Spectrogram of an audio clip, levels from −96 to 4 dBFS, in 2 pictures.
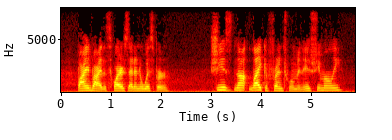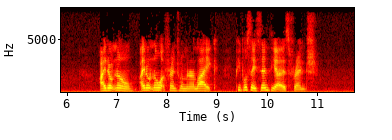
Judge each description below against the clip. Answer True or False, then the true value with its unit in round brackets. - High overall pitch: True (195 Hz)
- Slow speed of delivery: False (165 wpm)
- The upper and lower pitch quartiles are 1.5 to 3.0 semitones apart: False (3.4 semitones)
